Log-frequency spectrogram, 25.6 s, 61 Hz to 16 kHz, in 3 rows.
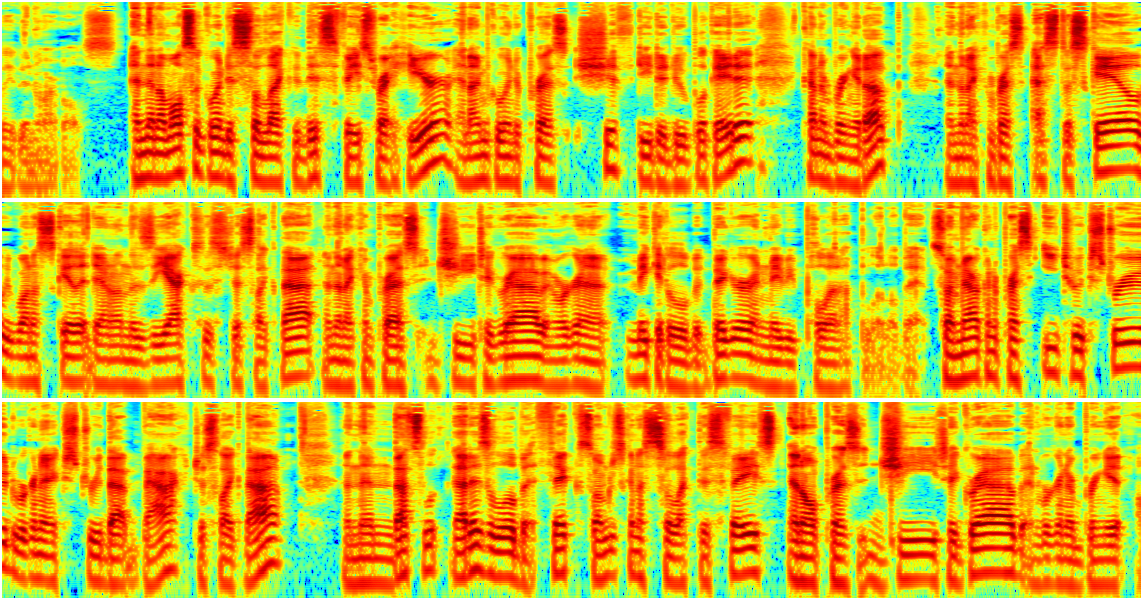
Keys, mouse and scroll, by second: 0.3 a, 0.7-4.3 shift+middle drag, 4.3 shift+d, 6.7 middle click, 7.5 s, 9.9-11.8 middle drag, 11.8 g, 13.3 middle click, 14.1 g, 15.5 middle click, 16.1 e, 18.2-20.3 middle drag, 20.3 scroll up 1, 21.7 right click, 22.2 middle click, 23.6 g.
